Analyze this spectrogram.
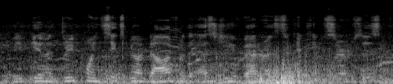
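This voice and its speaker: Speaking very fast, a man uses a medium pitch with ordinary pitch variation. Audible room echo and noticeable background noise fill the recording. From US Midwest, Saint Paul, Minnesota (Hmong refugee). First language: Hmong. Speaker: state legislator. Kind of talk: public speech.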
